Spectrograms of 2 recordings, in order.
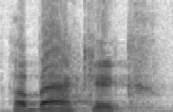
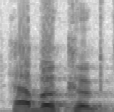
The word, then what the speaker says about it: Habakkuk: Habakkuk, depending on how you want to pronounce it. Habakkuk 2, verse 4 contains the phrase, "The just shall live by faith."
